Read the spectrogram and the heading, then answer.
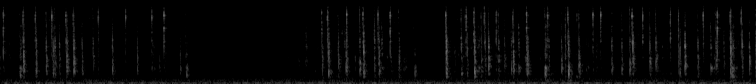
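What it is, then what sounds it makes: Plastic mechanical keyboard being typed on. Fingertips with long red nails rapidly tap the round pink and grey plastic keycaps of a Lofree mechanical keyboard with a white plastic case. Dense bursts of bright, sharp clicks die away almost instantly, with a brief lull near the two-second mark before the typing resumes over a faint low hum.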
